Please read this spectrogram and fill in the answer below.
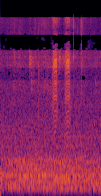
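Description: Plastic bag of sesame burger buns being handled, with a few faint crinkles about a second in, over a steady background hiss.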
